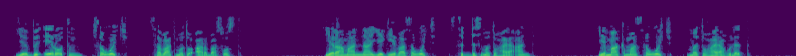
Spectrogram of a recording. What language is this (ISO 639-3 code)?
amh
